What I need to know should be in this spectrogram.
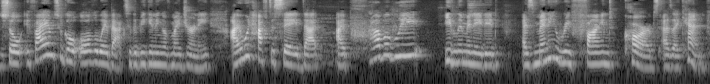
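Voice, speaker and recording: A woman in her twenties, a health coach, talks to the camera from her dining room in a chatty, direct way, calling viewers "guys." Her voice is mid-range with a fairly bright tone.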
